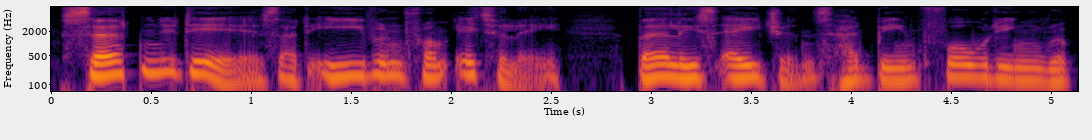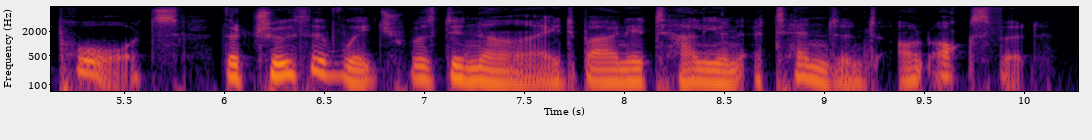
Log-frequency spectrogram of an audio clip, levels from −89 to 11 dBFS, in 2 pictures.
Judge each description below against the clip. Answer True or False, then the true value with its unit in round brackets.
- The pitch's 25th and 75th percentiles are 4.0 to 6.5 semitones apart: True (5.1 semitones)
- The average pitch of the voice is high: False (140 Hz)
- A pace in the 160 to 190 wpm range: False (145 wpm)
